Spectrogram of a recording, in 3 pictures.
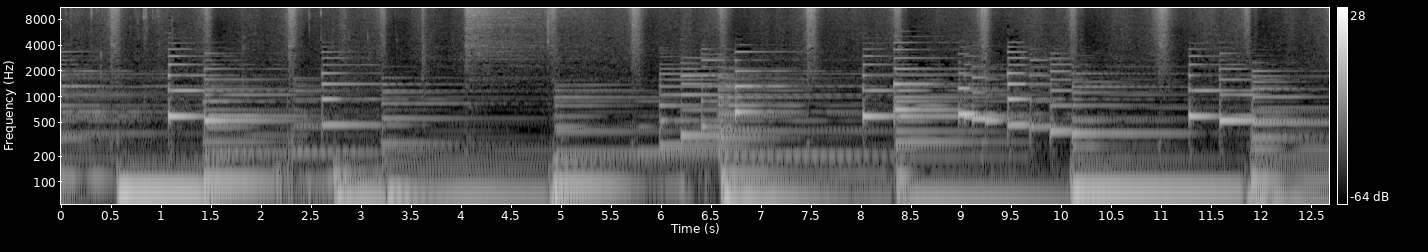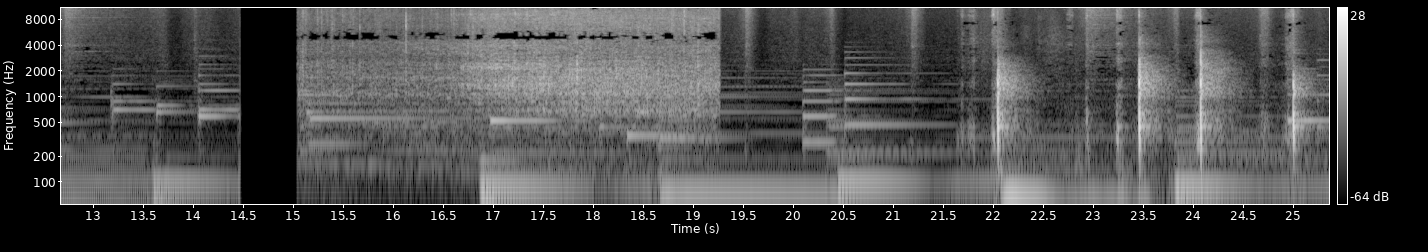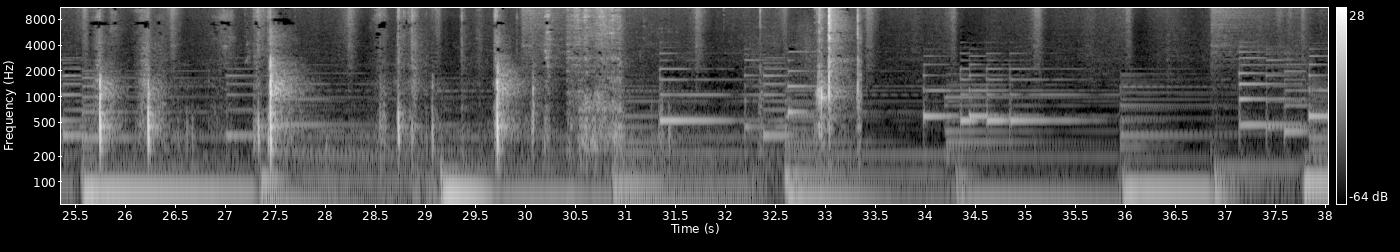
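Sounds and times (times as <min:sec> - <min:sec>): background piano music: 0:00.0 - 0:14.5, 0:15.1 - 0:38.0
knife slicing potatoes on plastic board: 0:21.6 - 0:31.1.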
